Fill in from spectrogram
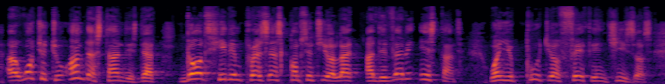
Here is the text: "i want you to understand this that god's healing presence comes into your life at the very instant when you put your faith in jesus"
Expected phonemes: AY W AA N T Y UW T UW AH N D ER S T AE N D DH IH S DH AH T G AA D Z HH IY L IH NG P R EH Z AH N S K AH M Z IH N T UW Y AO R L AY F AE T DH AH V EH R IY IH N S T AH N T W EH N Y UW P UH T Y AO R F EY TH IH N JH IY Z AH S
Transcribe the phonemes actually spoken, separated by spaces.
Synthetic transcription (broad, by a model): AY W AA N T Y UW T UW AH N D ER S T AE N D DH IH S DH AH T G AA D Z HH IY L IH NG P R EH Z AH N S K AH M S IH N T UW Y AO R L AY F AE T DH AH V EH R IY IH N S T AH N T W EH N Y UW P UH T Y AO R F EY TH IH N JH IY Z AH S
